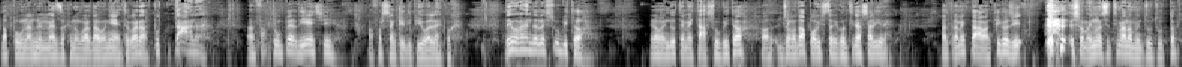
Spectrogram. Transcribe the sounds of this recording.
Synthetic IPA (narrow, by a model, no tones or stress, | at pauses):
d̪ɔpounanːoemːɛd̪zokenːoŋɡward̪aːvonjɛnt̪eɡward̪alaput̪ːaːna | anfat̪ːoumperd̪jɛːt͡ʃi | ma̰forseaŋked̪ipjualːɛ̰ːpokḁ | d̪ɛːvovɛnd̪erlesuːbit̪o | enɔvend̪uːt̪emet̪a̰suːbit̪oɔḭld͡ʒornod̪ɔːpoɔvːist̪okekːont̪inwasːaliːɾe | nalt̪ɾamet̪aːvant̪ikozi | nsomːainunaset̪ːimaːnaɔvend̪uːt̪ot̪ut̪ːo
